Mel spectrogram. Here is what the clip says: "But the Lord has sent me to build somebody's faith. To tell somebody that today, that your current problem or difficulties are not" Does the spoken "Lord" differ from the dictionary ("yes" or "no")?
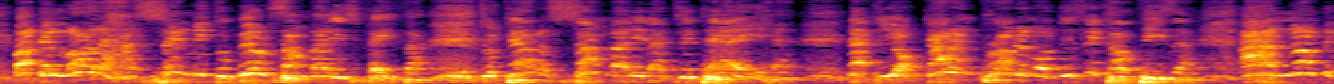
no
